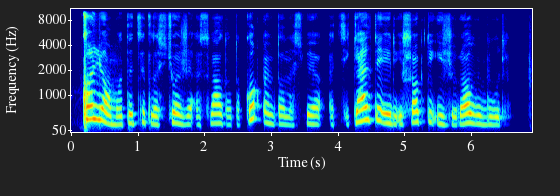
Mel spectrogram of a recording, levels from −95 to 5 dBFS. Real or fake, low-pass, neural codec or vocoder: fake; 9.9 kHz; codec, 16 kHz in and 24 kHz out, 2.2 kbps, FireRedTTS-2 codec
